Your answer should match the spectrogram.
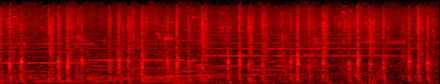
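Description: A donkey's hooves clip-clop in quick, steady rhythm in the medieval video game Medieval Dynasty, crisp repeated clops close up over a soft ambient music bed.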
